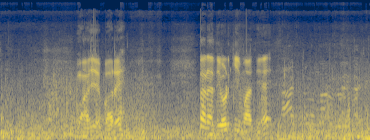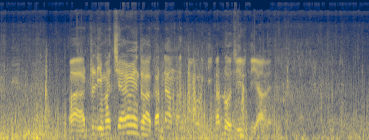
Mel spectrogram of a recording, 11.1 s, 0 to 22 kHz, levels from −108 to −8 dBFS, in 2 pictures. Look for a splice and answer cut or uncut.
cut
